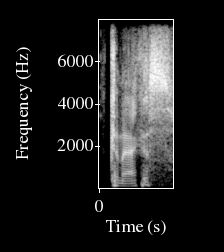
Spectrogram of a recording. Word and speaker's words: Kanakos: Kanaka how do you say your last name can a kiss can a kiss and a dill how do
